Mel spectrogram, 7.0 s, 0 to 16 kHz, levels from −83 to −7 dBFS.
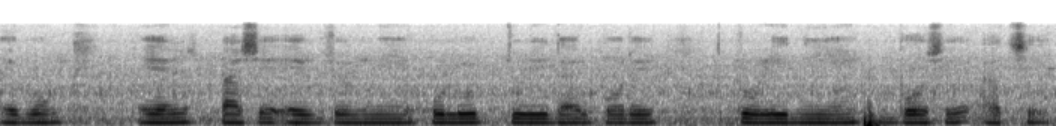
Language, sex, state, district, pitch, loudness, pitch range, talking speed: Bengali, male, Tripura, West Tripura, 120 Hz, -17 LUFS, 115-125 Hz, 100 wpm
